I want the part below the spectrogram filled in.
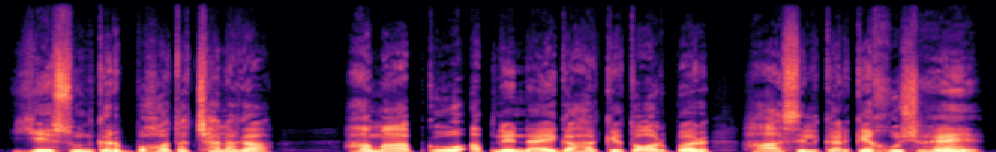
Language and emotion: Urdu, surprised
